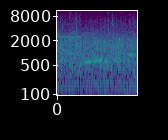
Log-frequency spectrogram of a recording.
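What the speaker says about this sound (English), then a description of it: "he's getting a standing ovation from this crowd at the O2" A crowd at the O2 arena in London gives a standing ovation at a FIFA 18 world championship final, a brief burst of dense, loud, sustained applause.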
